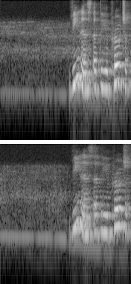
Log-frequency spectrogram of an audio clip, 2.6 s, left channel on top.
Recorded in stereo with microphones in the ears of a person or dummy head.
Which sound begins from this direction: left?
A woman speaking, at 1.4 s.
